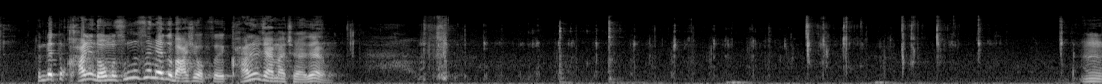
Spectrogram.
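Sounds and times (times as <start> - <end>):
person chewing food: 3.4 - 10.8.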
